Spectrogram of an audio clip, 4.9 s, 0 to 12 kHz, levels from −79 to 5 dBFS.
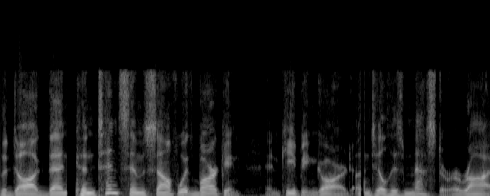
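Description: At 0.66 to 0.78 s, then 3.60 to 3.66 s, there's packet loss on the ADPCM call: 100 ms and then 40 ms cut to hard silence. Afterwards the decoder's predictor and step size are out of step with the sender's, so the speech snaps back with brief, slight distortion.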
